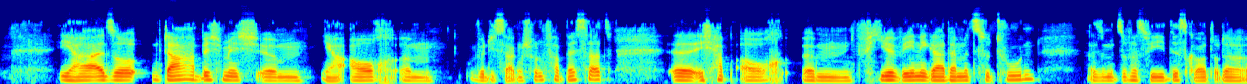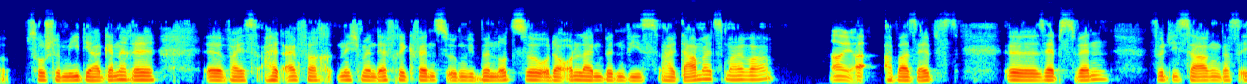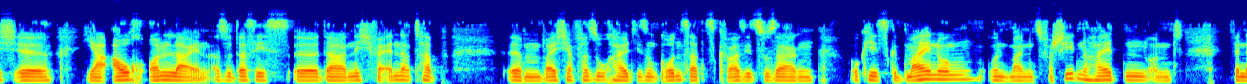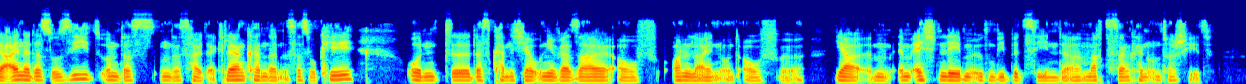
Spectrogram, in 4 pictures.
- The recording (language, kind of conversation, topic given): German, podcast, Wie gehst du mit Meinungsverschiedenheiten um?
- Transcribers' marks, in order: none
